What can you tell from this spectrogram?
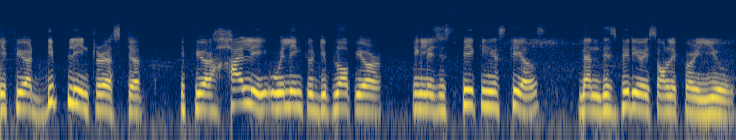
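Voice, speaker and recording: A man with a Bengali accent speaks at a moderate pace in a high pitch, with ordinary pitch variation. The sound is dry and close with no echo, and there is noticeable background noise. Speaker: English teacher. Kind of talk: tutorial. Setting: outdoors in a park.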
